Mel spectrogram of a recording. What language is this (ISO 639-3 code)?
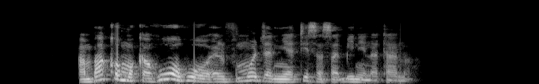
swa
